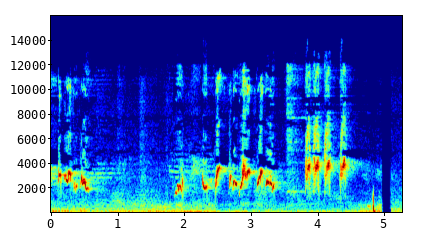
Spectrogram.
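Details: Red-whiskered bulbul morning song, used to train birds toward competitive fighting song. It gives a few quick, chirpy, wavering phrases, then a run of sharp repeated notes, cut off by a click and a sudden stop.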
